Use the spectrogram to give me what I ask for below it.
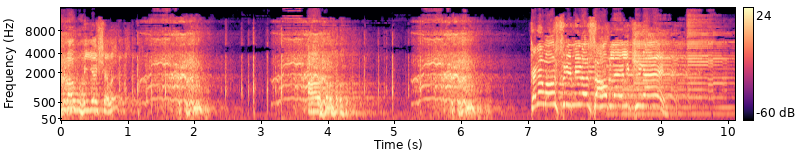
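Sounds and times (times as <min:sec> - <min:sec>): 
hoof clops: 0:00.0 - 0:06.6
speech: 0:00.3 - 0:01.0, 0:01.8 - 0:02.2, 0:03.7 - 0:04.4, 0:07.6 - 0:09.2
mare neighing: 0:01.1 - 0:06.7.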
